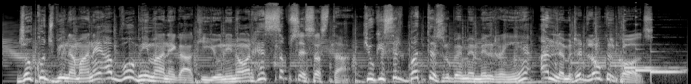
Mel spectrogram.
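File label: Male Voice Over Hindi; Uninor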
